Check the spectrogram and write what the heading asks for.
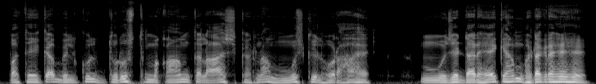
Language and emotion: Urdu, fearful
